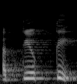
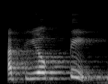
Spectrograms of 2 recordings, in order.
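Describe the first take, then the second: First: Said in the usual way. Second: अत्योक्ति with long o; अत्योक्ति as atyokti. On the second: Shown as a demonstration. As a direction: open the u to o, अत्योक्ति. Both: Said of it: "अत्योक्ति नहीं".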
